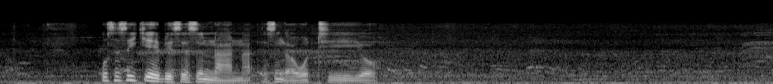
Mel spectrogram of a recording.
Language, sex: Xhosa, male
